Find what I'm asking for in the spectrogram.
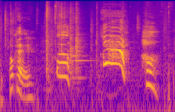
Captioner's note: tools clanging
